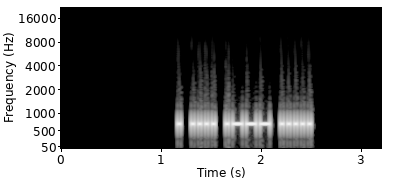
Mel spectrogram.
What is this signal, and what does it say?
Morse code, heard as a keyed tone, about 36 wpm, 700 Hz. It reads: EHJ5
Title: Four Challenging Letter-Number Combinations 35wpm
